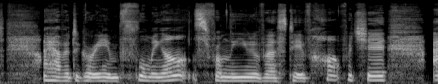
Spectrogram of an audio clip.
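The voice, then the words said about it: British accent. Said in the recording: “I grew up in the UK. You can probably tell that by the accent.”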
